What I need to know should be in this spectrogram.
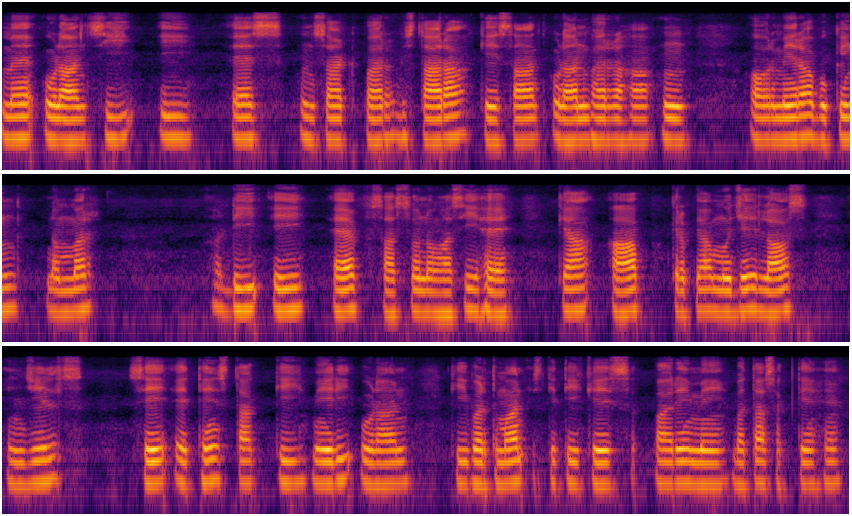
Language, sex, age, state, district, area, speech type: Hindi, male, 18-30, Madhya Pradesh, Seoni, rural, read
